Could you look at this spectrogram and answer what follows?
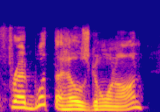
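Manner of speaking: plain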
